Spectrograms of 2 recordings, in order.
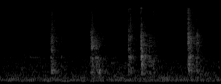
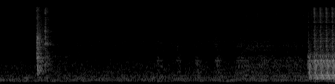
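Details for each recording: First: Commodore 1541 disk drive, well used, no disk inserted, directory load command sent: about five sharp uneven clicks over a quiet hum as the drive head bangs against its stop. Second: Commodore 1541 disk drive on a Commodore 64, no disk inserted, sent an initialize command with the error light flashing: a single click, then a quick even burst of rapid head knocks, the normal head seek on initialize.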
